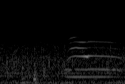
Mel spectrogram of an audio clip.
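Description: A person's voice imitates a cat meowing during play of the Gone Home video game, a couple of short, quiet mews heard alone.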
